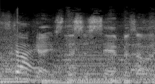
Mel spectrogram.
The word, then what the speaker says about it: Sambazon: So how do you pronounce the name of the company before we start? Okay, so this is Sambazon.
